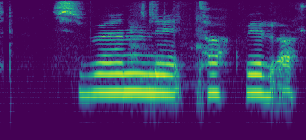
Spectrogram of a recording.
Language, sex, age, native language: Icelandic, female, 8, Icelandic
